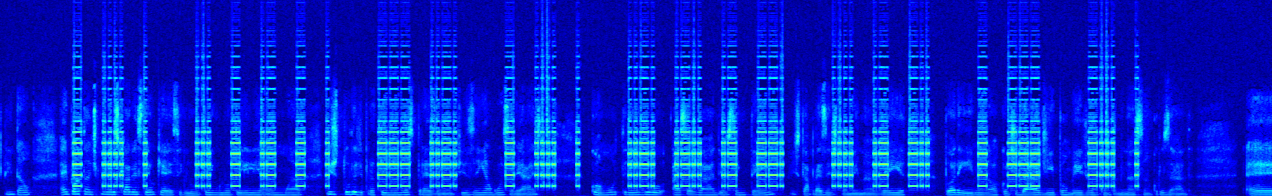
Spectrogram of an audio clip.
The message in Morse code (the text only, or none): THE STATE OF THE FLAG HAD TO BE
